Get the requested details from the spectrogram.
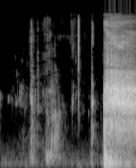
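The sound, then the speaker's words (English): A few small, wet slurping clicks from drinking out of a plastic water bottle, followed by a loud burst of crinkling plastic at the end. No one speaks. “Hey, man, when y'all hear that water bottle, that mean your daughter model.”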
